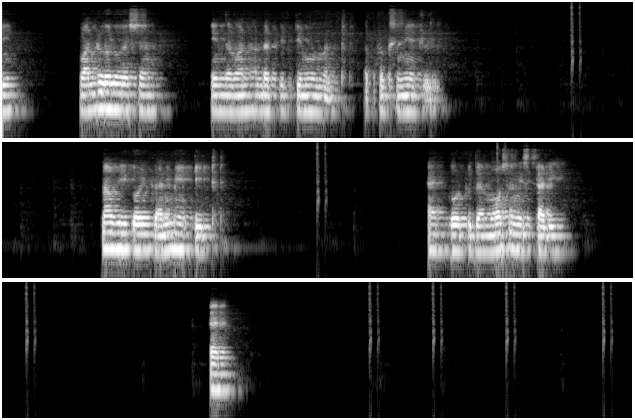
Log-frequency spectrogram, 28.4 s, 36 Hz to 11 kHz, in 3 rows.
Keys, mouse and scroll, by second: 9.0 typing, 9.9-10.3 scroll down 1, 10.5-11.3 scroll up 1, 13.3-15.3 scroll down 1.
